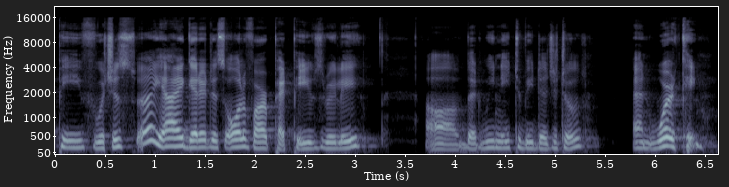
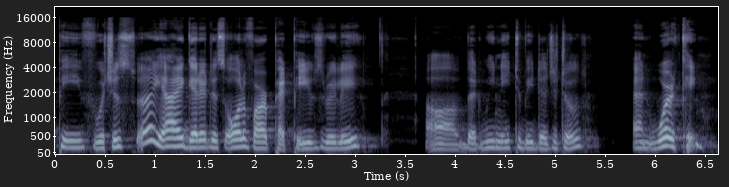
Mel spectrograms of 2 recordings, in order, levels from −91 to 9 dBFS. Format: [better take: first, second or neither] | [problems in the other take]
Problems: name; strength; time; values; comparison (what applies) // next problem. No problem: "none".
neither | none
